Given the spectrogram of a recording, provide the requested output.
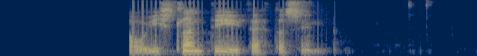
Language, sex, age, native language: Icelandic, male, 30-39, Icelandic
